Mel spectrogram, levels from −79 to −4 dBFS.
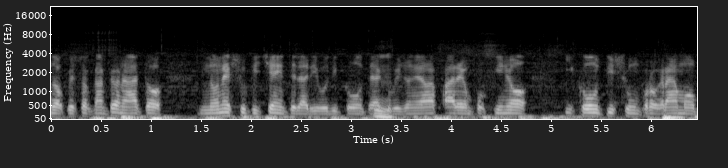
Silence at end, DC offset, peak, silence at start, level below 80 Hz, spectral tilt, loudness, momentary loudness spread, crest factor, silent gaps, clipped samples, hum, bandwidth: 0 s; under 0.1%; -4 dBFS; 0 s; -28 dBFS; -8 dB/octave; -26 LUFS; 6 LU; 20 dB; none; under 0.1%; none; 5.8 kHz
